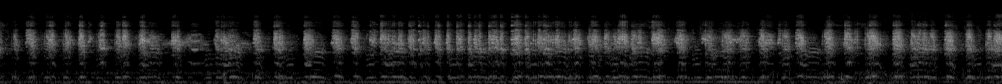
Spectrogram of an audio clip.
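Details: Flock of pearl guineafowl roaming a garden, loud with excitement: unbroken harsh, metallic squawking chatter in quick rhythmic pulses for the whole stretch.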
